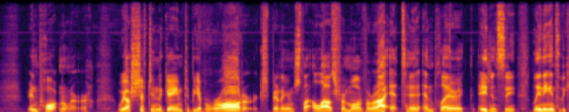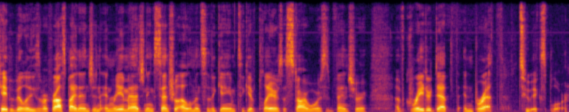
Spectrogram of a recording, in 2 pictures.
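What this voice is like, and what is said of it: Deckard Cain voice shifting to British. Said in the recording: “I loved how it went from from Deckard Cain to British. ... I was not expecting the accent.”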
